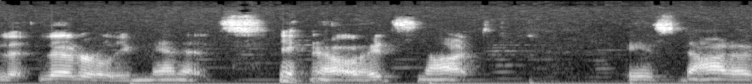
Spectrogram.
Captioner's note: chuckles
